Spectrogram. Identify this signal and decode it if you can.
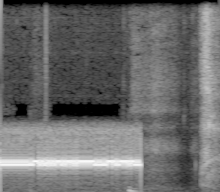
Fax machine handshake.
